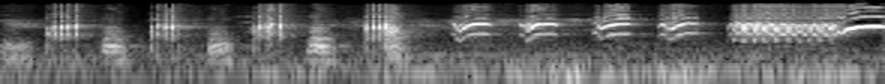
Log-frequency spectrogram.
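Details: Javan myna in a training recording for other mynas: a rhythmic series of harsh nasal rasping notes, about four a second, that shift into downslurred squawks and end in a long scratchy note with a rising whistle.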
